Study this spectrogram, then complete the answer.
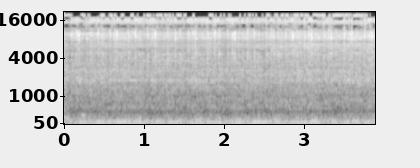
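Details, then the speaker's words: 1979 Ford Fairmont police car revived, first start after a carburetor clean-out: a deep, steady, slow rumble, idling well below where it should sit; low idle speed. "TR that carb clean out works good M styling super low but it's idling was that our easiest one yet"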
